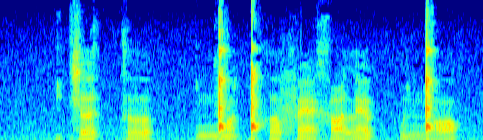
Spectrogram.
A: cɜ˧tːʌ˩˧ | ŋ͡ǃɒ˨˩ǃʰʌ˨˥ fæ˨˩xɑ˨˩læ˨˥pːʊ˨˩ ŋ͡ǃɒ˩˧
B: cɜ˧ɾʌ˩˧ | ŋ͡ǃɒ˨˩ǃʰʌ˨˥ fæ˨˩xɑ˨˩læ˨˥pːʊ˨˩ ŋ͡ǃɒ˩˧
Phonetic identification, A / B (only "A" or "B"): A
